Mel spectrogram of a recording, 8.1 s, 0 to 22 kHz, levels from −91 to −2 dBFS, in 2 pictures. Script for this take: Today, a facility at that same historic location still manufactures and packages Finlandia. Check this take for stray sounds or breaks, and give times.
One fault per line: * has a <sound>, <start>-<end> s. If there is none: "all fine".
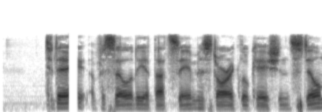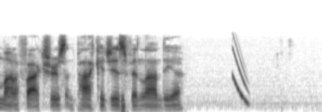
* has a dropout, 0.9-1.0 s
* has a chirp, 6.9-7.2 s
